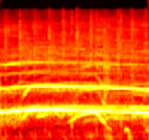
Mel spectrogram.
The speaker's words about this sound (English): And we're recording live, guys. So let's clap it up. Y'all can do better than that.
